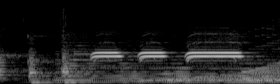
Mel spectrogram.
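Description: The steam whistle of Thomas the Tank Engine, the blue number 1 engine on Sir Topham Hatt's railway, toots three times in quick succession, the last blast held longest, over a low rumbling background.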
